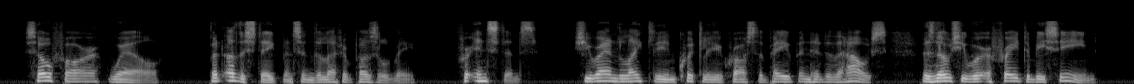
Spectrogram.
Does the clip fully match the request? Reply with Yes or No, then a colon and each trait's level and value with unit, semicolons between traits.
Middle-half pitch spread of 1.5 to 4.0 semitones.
No: average, 4.8 semitones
